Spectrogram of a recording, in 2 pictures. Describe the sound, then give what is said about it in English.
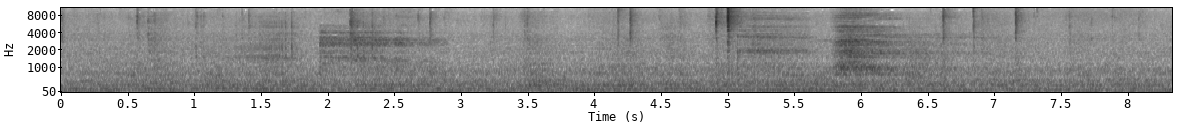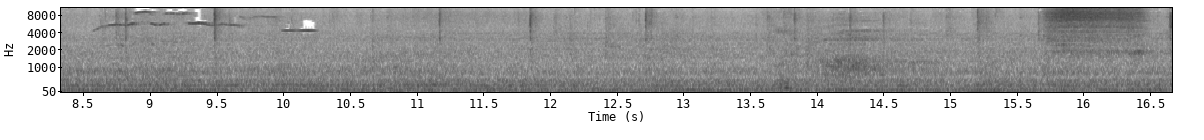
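Steady rain hisses without a break, a dense wash of noise scattered with sharp little ticks and drips throughout. No one speaks. “Sound of the rain.”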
